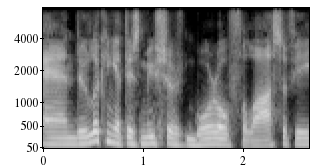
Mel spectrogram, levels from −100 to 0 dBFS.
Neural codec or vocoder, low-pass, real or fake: codec, 24 kHz, 0.9 kbps, WavTokenizer, medium speech release version 2; 7.2 kHz; fake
